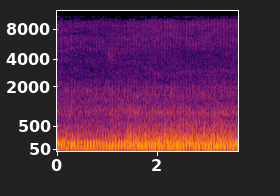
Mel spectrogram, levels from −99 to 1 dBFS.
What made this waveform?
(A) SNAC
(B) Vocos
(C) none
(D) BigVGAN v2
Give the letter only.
C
